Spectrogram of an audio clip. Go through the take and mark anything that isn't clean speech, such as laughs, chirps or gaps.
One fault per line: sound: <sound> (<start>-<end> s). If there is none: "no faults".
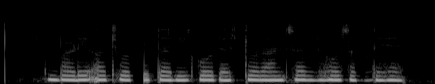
sound: dropout (1.3-1.4 s)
